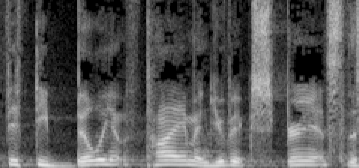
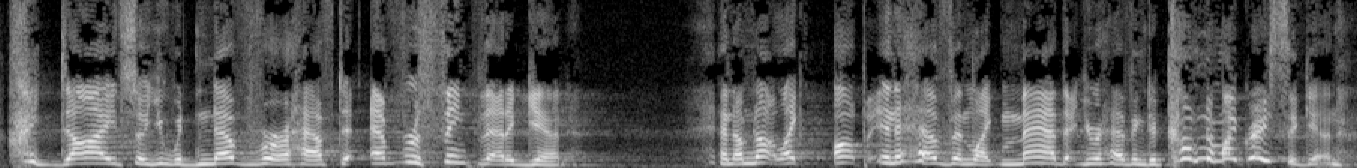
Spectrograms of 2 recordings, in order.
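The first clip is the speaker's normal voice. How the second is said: Jesus pleading; 9 semitones higher than usual. Acted. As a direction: cry out stop like Jesus pulling someone back from despair. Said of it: "Jesus is there saying".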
